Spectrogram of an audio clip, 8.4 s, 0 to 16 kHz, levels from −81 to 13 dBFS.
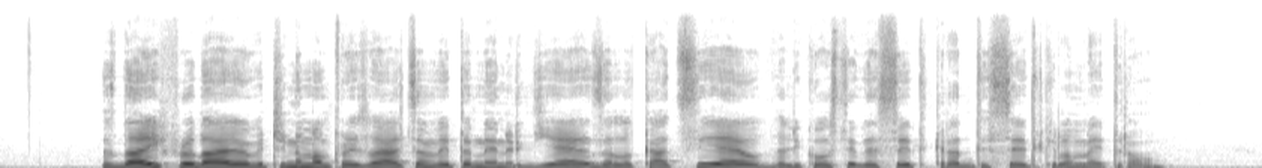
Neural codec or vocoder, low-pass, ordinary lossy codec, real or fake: codec, 44.1 kHz, 3.4 kbps, Pupu-Codec; 14.4 kHz; none; fake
